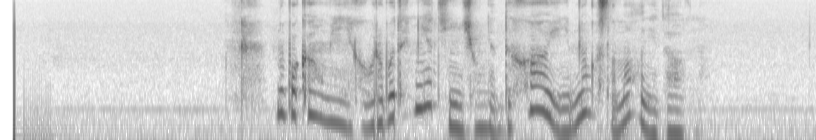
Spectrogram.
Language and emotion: Russian, sad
